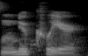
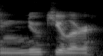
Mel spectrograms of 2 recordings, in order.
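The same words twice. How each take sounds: First: The second syllable sounds like 'lee'. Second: The second syllable sounds like 'yoo'. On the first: The speaker calls it right. "It's nuclear" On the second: The speaker calls it wrong. "It's like when people say nuclear"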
